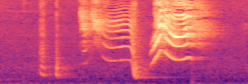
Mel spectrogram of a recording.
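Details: Pet talking parrot mimicking human words such as "Mummy", "Papa" and its own name indoors; two short low clicks, then a harsh voice-like phrase sweeping down and a loud rising, wavering screechy word.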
